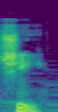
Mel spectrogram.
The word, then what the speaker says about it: sídhe: But side pronounced she contains worlds within it.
